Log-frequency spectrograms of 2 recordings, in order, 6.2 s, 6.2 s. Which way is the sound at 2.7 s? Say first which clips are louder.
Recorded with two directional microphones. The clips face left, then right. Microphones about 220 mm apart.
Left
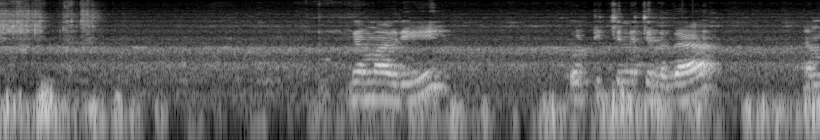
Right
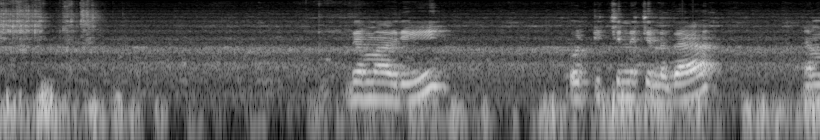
Right 2 dB; 60° right (ahead or behind).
